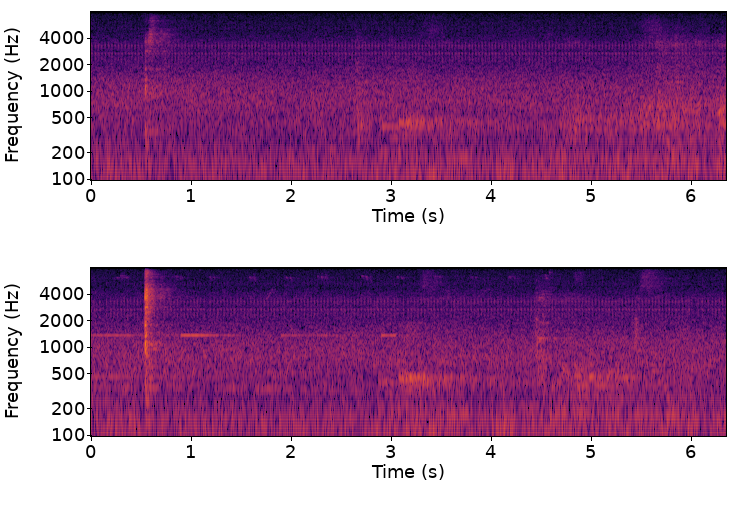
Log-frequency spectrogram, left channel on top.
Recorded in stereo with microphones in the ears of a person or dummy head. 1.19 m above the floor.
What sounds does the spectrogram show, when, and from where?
0.5 s a snare drum: 35° right (ahead or behind), 0.8 m
2.9 s a man speaking: 25° right (ahead or behind), 5.5 m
